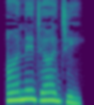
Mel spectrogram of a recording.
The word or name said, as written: ಆನೆಜಾಜಿ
